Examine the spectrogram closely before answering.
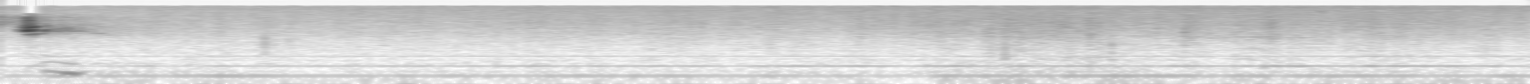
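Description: A young man speaks weakly and quietly.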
